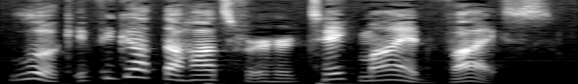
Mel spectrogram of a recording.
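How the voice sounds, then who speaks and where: A man's voice: a little high, sing-song, slow, pushed and bright, a little hiss or hum, heavily acted. A young man playing a cocky, gossipy, girl-crazy schoolboy in an amateur anime dub, talking in emphatic slang. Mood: gossipy, knowing.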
